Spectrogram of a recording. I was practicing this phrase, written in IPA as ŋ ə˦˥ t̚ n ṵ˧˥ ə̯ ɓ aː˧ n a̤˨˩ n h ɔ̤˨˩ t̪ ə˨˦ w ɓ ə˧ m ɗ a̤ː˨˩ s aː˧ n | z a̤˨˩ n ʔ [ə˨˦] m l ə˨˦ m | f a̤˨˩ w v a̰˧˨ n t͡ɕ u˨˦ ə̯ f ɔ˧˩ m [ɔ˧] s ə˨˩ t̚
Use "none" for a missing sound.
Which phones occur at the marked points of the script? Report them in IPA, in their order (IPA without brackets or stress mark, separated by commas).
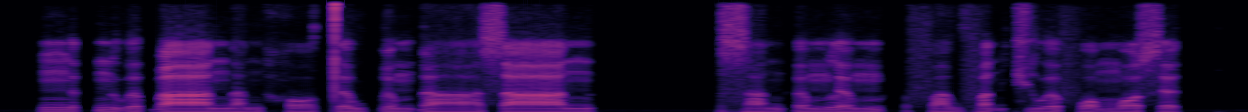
ə˨˦, ɔ˧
